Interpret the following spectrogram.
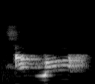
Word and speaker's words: আল্লাহ: হা এটার উচ্চারণ করি আল্লাহ শব্দের শেষে যে একটা গোল হা আছে ছোট এটা সুবহানাল্লাহ সুবহানাল্লাহ কইলে তো শুধু লামের মধ্যেই শেষ হয়ে যায় তো আল্লাহ শেষে আরেকটা হাটা বল এশক উঠতে না এত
